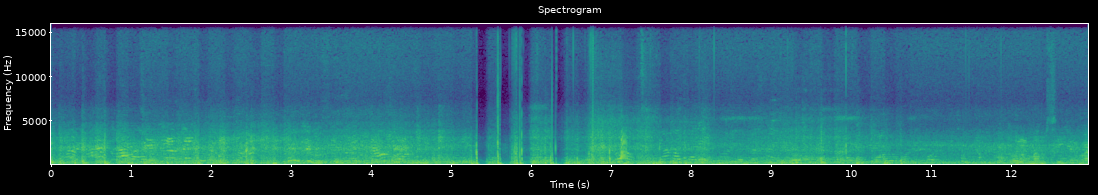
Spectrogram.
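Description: On board an MRTS elevated suburban train running between Fort and Park, the carriage gives a loud continuous rumble with rhythmic wheel clatter, while someone talks over it throughout.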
